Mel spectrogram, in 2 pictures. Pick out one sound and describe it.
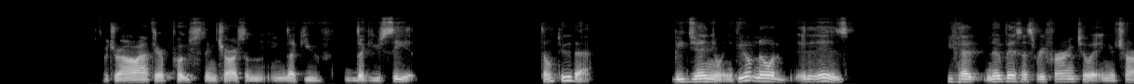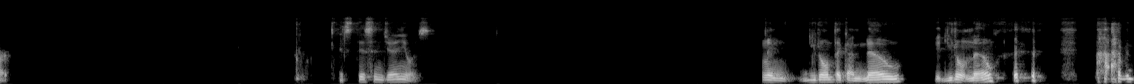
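A man speaks calmly and closely into a microphone, with short pauses.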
